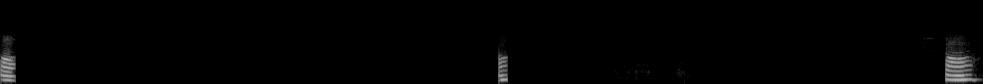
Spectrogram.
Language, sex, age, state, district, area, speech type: Marathi, female, 30-45, Maharashtra, Nagpur, urban, conversation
